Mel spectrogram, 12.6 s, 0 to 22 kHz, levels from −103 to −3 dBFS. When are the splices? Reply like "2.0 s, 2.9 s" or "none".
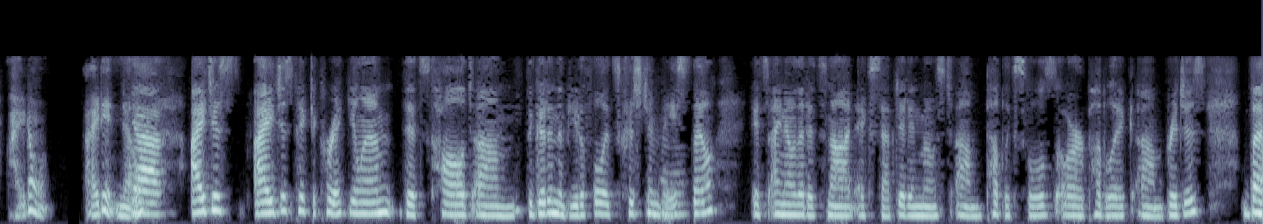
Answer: none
